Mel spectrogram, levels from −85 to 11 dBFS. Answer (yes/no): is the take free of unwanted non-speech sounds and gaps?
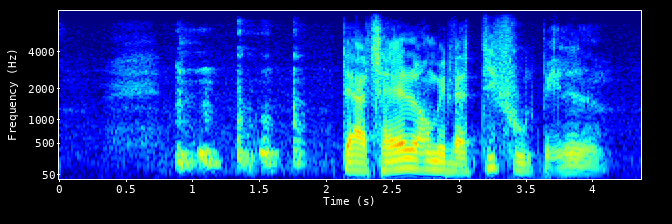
no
